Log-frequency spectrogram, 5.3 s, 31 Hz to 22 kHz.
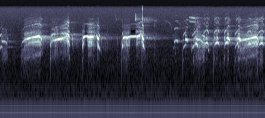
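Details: Ospreys at a nest in Kurzeme, Latvia, on an early September morning in 2024 as the father delivers two fish; high whistled squeals in short bursts, ending in a quicker series of chirping notes.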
